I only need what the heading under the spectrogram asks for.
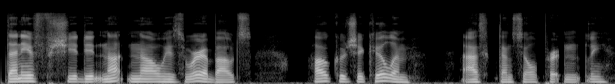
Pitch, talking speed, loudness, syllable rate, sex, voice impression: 125 Hz, 155 wpm, -20 LUFS, 4.7 syllables/s, male, very masculine, adult-like, slightly middle-aged, very thick, slightly relaxed, weak, slightly dark, hard, slightly muffled, fluent, cool, intellectual, sincere, calm, slightly mature, slightly friendly, reassuring, elegant, sweet, kind, modest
